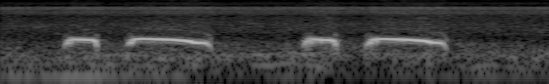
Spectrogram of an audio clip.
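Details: Spotted dove decoy delivering "thổ tở đèo lò xo" coos: two pairs of a short soft note and a drawn-out mellow coo that tails downward, over quiet steady hiss.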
